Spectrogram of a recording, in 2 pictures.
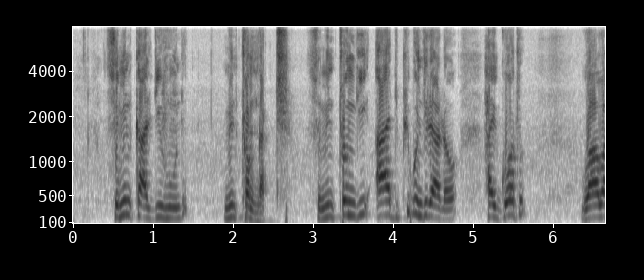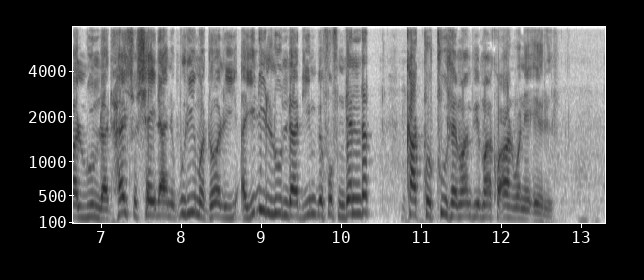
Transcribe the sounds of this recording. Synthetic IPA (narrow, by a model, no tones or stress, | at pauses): sɔminkaldihuːndɛ | mintɔŋɡa̰t | sɔmintoŋɡiʔaːdipiɓond͡ʒiɾaɗɔhajɡɔːtɔ | waːwalundaːdihajsɔʃajɗaːnɛɓuɾiːmadɔlɛjiʔajiɗilundadihimɓɛfofndɛnːdat̚ | katːɔtuːtajmambimakɔanwɔnɛeɾḭɾ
